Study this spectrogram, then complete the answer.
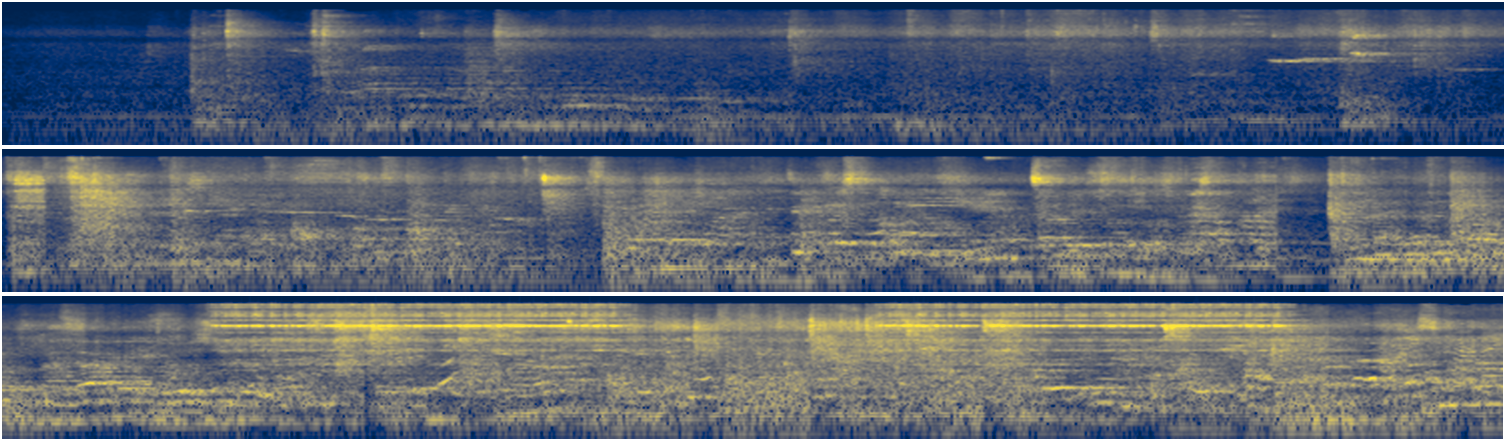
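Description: Young women and men chatter and laugh nearby.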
